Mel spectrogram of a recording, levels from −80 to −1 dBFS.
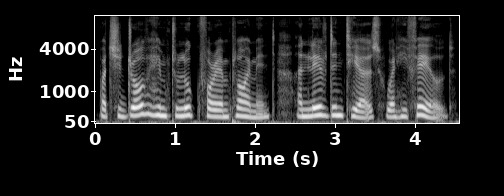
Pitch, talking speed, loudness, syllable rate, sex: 230 Hz, 200 wpm, -16 LUFS, 4.8 syllables/s, female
